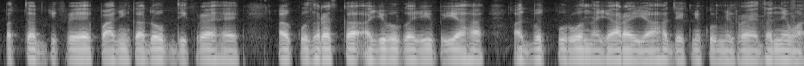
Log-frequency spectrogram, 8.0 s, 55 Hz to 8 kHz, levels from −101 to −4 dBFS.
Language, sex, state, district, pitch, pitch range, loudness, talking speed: Angika, male, Bihar, Samastipur, 95 Hz, 95-100 Hz, -30 LUFS, 195 wpm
